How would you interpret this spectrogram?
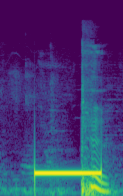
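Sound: telephone busy signal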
